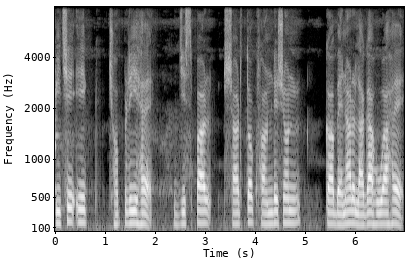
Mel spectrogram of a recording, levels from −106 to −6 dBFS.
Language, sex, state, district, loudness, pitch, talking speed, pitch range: Hindi, male, West Bengal, Alipurduar, -16 LUFS, 150 Hz, 110 wpm, 150-160 Hz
